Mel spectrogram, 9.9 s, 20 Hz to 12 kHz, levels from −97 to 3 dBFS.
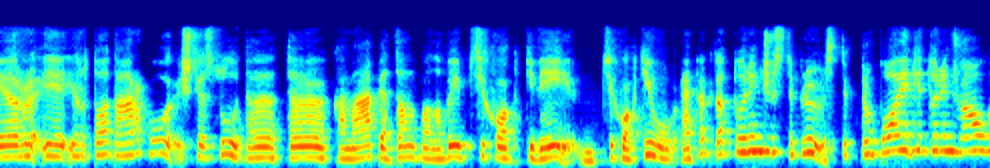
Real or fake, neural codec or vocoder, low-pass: fake; codec, 16 kHz, 2 kbps, X-Codec, WavLM features, trained on Multilingual LibriSpeech; 7.2 kHz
